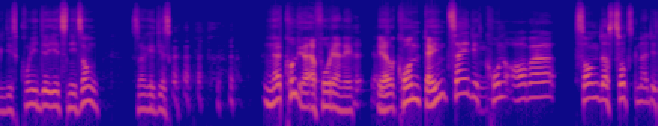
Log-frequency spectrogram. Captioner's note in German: gelächter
